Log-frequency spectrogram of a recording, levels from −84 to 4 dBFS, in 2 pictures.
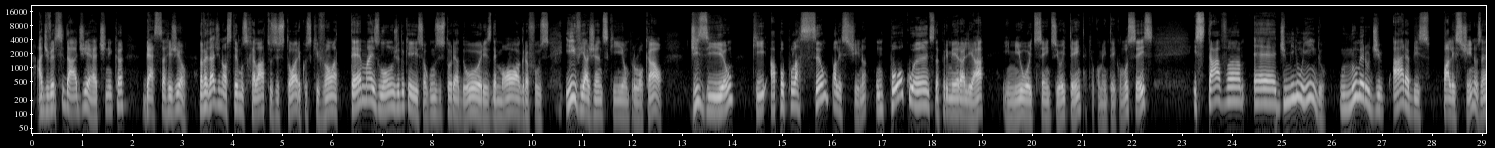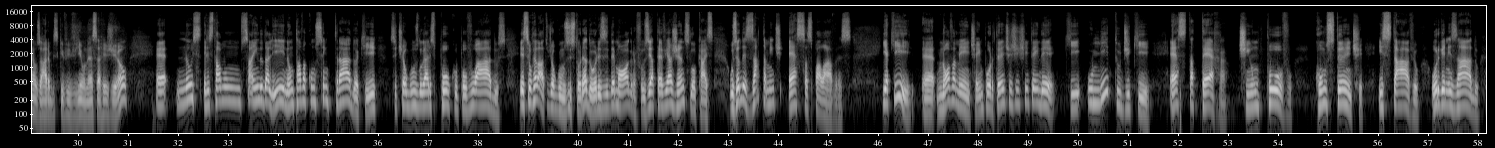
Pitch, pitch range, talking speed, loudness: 150 Hz, 120-185 Hz, 120 wpm, -25 LUFS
